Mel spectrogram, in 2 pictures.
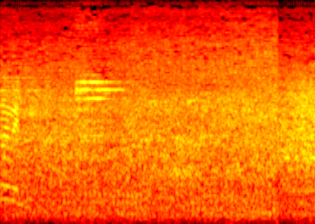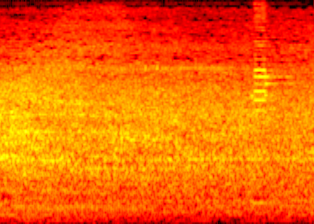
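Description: Road traffic in a congested jam: a steady noise of idling and crawling cars, auto-rickshaws and motorcycles, with a short horn toot about a second in and another near the end.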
